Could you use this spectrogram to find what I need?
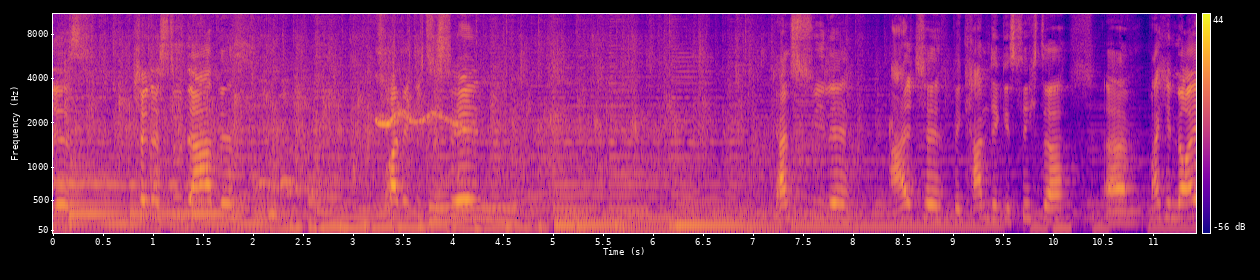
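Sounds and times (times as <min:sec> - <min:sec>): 
audience applause: 0:00.0 - 0:08.3
speech: 0:00.8 - 0:02.7, 0:03.3 - 0:04.5, 0:07.2 - 0:11.4.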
